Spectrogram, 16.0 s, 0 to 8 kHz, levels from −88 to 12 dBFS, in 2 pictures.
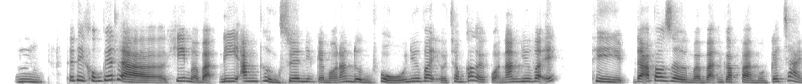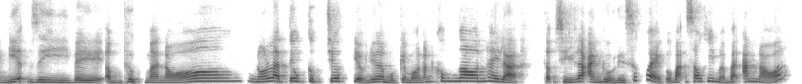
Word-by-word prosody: Ừm. 240 -2 -3 0.3
Thế 355 - -2
thì 375 -2 +2
không 335 -1 -1
biết 400 +4 +1
là 190 - +5
khi 310 -2 -2
mà 200 - -1
bạn - - +3
đi 270 +2 -2
ăn 285 +1 +2
thường 235 - -2
xuyên 280 +5 +1
những 260 -2 -5
cái 210 -3 -3
món 180 0 -3
ăn 255 +1 -1
đường 220 -7 +1
phố 185 +3 +1
như 285 +1 -1
vậy 300 -2 +2
ở 180 - -6
trong 245 +7 -4
các - - -1
cái 225 - -1
quán - - -5
ăn 240 +3 +3
như 275 0 -1
vậy 280 - +3
ấy, - - -2 0.3
thì 240 - -1
đã - - +6
bao 355 -1 +5
giờ 280 -9 +3
mà 185 -3 -1
bạn 220 +4 0
gặp 220 -1 +2
phải 180 - +4
một 180 0 -7
cái 260 - -1
trải - - -2
nghiệm 220 +4 -1
gì 200 -5 -4
về 195 -2 -1
ẩm 180 - -4
thực 230 -3 -2
mà 190 -2 -3
nó 270 +13 +2 0.2
nó 250 -1 -1
là 285 -1 +5
tiêu 280 +2 -2
cực 270 -1 -4
chưa? 290 -1 +1
Kiểu - - +1
như 235 +7 -2
là 250 - +1
một 180 -6 -4
cái 205 - -5
món 190 +1 -3
ăn 255 +3 -6
không 290 -2 -4
ngon, 295 -1 +4
hay 285 -4 0
là 185 -6 +3 0.2
thậm - - -2
chí 220 -4 -4
là 275 - +3
ảnh 235 -3 0
hưởng 185 -6 -1
đến 180 +1 -6
sức 360 - -8
khỏe 405 - +4
của - - -3
bạn - - -1
sau 275 -1 0
khi 290 0 -5
mà - - -4
bạn - - -3
ăn 265 +1 0
nó - - 0
á. 425 +4 0
245 Hz, 305 wpm, -23 LUFS, 200-285 Hz, 0.3 s, đã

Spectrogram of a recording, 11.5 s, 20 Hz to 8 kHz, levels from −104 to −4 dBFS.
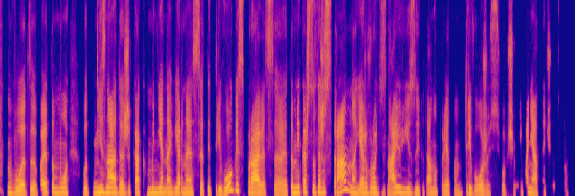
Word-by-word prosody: Вот. 180 -2 +2 0.2
Поэтому 195 +1 +1 0.3
вот 195 0 -1
не 200 +3 +3
знаю 210 -1 +5
даже, 180 -1 -1
как 190 0 +1
мне, 185 +2 +1
наверное, 180 0 0
с 180 - -9
этой 185 0 -3
тревогой 190 - +2
справиться. 185 -6 +2
Это, 165 +5 -1
мне 215 0 +2
кажется, 220 0 0
даже 215 0 +1
странно. 215 - +2
Я 185 0 +2
же 190 - 0
вроде 190 -1 -1
знаю 185 +6 0
язык, 180 -2 -3
да, 160 +3 -2
но 175 -1 -4
при 170 +2 -3
этом 175 0 -9
тревожусь. 170 -3 -3
В 160 - -12
общем, 160 0 -6
непонятное 175 -4 -3
чувство. 480 - -20
185 Hz, 165 wpm, -25 LUFS, 175-200 Hz, 0.3 s, знаю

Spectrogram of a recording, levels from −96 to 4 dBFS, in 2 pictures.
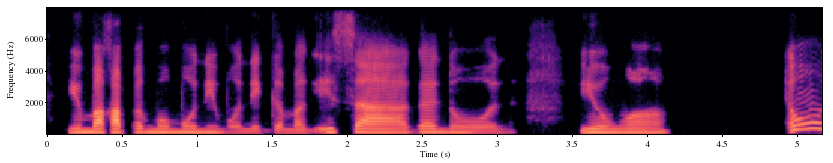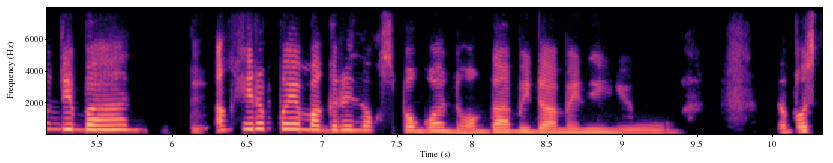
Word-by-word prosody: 'yung 195 0 -2
makapagmumuni-muni 180 -2 -1
kang 165 -2 -9
mag 160 - -8
isa, 175 -3 0
ganun, 175 -1 -6 0.4
'yung, 175 -2 -2
ah, 170 +2 -4 0.8
oo 370 +2 -2
'di 345 -1 +4
ba 320 0 +6 0.4
ang 295 -6 -2
hirap 370 +1 +4
kaya 355 -1 +7
mag-relaks 290 -3 0
'pag 250 -2 +1 0.2
ano, 190 -2 -3
ang 205 - -6
dami 225 -1 +2
dami 200 -2 +1
ninyo, 165 -7 -7 0.7
tapos. 245 +4 +2
190 Hz, 130 wpm, -21 LUFS, 175-270 Hz, 0.8 s, kaya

